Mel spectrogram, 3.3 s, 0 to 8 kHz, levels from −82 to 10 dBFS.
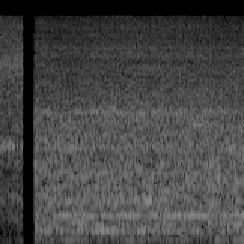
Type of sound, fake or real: fake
